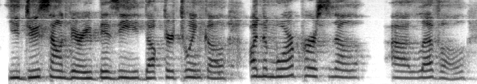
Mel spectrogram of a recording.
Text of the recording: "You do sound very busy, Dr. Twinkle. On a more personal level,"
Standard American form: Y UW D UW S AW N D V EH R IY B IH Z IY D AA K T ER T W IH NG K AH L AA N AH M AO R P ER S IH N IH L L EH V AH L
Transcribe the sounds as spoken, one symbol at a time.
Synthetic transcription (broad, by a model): Y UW D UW S AW N D V EH R IY B IH Z IY D AA K T ER T W IH NG K AH L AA N AH M AO R P ER S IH N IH L L EH V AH L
